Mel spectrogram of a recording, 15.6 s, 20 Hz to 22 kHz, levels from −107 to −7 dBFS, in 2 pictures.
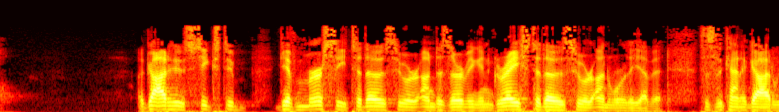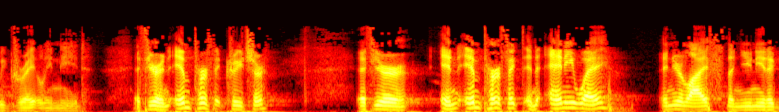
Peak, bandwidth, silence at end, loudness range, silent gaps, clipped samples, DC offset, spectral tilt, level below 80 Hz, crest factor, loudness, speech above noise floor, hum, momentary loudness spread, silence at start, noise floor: -2 dBFS; 8.8 kHz; 0 s; 5 LU; none; under 0.1%; under 0.1%; -4.5 dB/octave; -48 dBFS; 20 dB; -22 LUFS; 57 dB; none; 17 LU; 1.4 s; -80 dBFS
